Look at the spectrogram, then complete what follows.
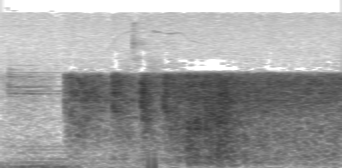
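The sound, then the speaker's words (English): A car engine cranks with a few quick starter bursts, then catches and settles into a steady, fairly loud running rumble, with no talking. “Oh, shit, he's getting in his car.”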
